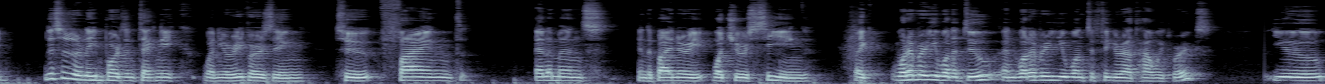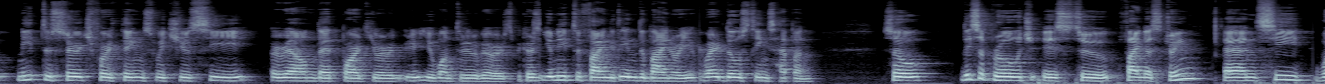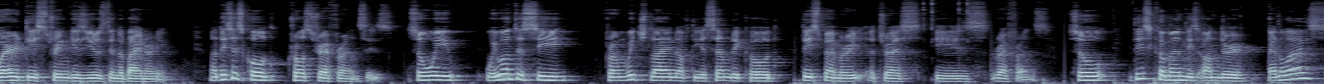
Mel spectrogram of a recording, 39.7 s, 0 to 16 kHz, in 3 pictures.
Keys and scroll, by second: 38.2 a, 38.5 shift+/, 39.2 shift+Return.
